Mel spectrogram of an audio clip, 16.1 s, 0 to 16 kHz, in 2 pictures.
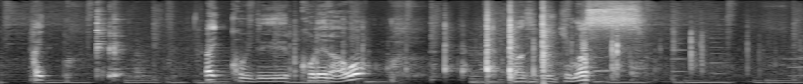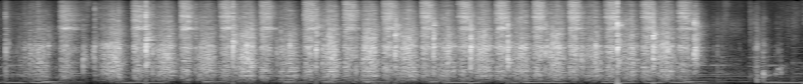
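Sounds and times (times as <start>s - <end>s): pull-cord chopper blades whirring: 8.2s - 15.1s.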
